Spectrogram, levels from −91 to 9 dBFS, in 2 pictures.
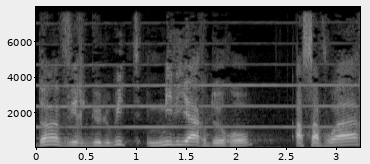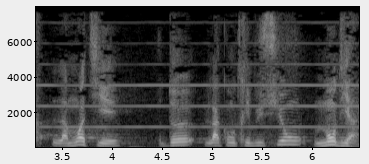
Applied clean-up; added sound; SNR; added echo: none; Bowed string instrument; 14 dB; none.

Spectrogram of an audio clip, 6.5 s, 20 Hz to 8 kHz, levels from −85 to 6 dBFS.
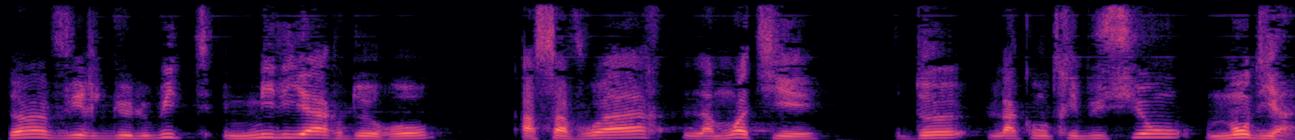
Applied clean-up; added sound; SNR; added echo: neural mask model DeepFilterNet 3.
